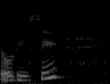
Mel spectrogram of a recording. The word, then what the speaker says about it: Odissi: form it's not an acronym by the way odissi it's pronounced odisi it's a classical indian dance from the temples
